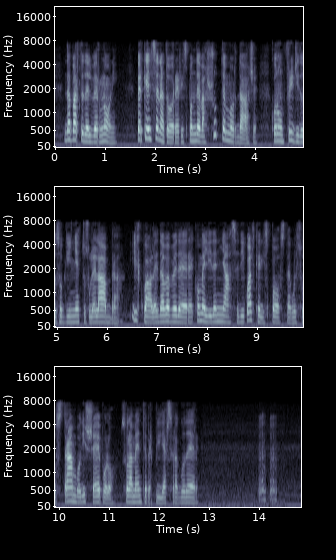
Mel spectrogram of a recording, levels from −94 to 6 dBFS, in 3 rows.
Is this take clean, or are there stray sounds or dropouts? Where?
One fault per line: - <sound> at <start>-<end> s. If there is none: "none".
- laugh at 14.0-14.4 s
